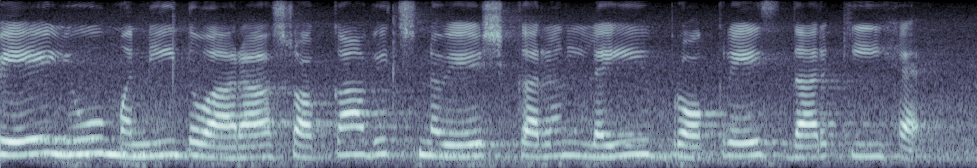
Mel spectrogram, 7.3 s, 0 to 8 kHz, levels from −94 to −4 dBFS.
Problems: constant background noise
